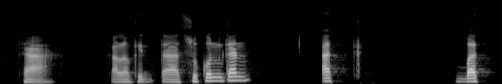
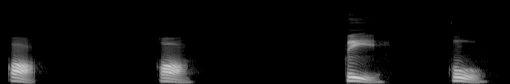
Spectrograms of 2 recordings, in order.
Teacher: Artinya, pangkal lidah menempel pada langit-langit mulut. Kaf adalah huruf ham . Sedangkan qaf adalah huruf jahr.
